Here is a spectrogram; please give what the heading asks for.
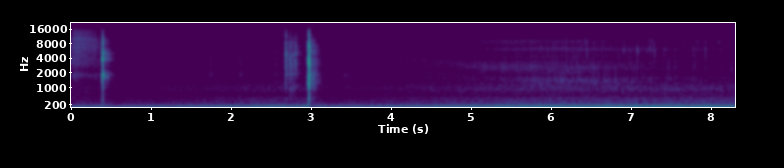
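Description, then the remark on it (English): A few sharp clicks as a drink of carbonated water with natural essence is opened, followed by a soft, steady fizz of bubbles that lingers over a low background hum, with no one speaking. “If some people had their druthers, it would just be the sound of bubbles for the next 54 minutes.”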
